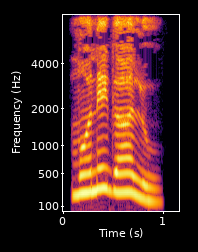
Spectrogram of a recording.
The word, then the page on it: ಮೊನೆಗಾಲು: monegālu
